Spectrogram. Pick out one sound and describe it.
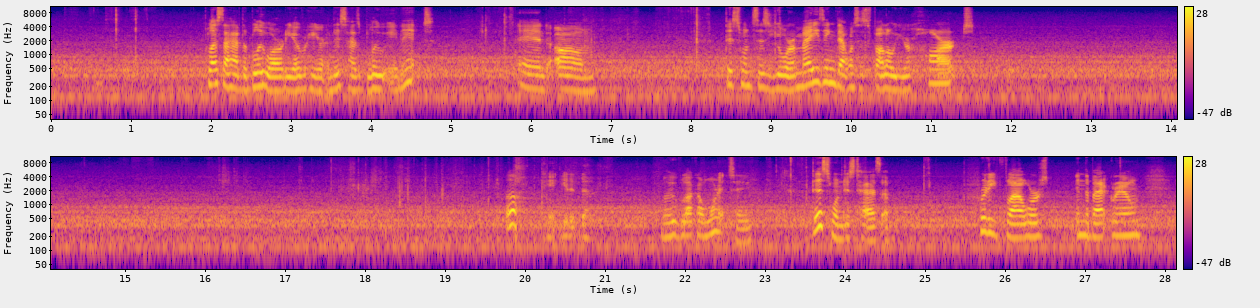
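Sticker paper crinkles softly as stickers are peeled and pressed down.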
